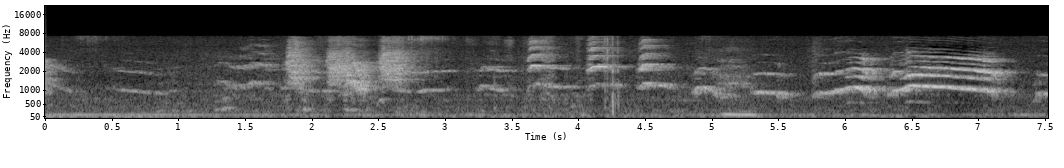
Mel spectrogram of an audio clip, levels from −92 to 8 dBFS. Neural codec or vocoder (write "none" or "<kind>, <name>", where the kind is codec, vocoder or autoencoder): none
